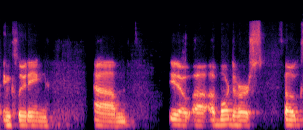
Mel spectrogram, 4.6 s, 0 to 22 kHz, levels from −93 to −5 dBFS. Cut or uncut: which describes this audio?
uncut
